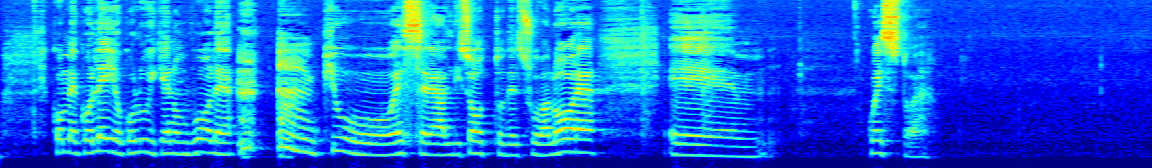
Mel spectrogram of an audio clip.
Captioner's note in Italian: schiarire la voce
